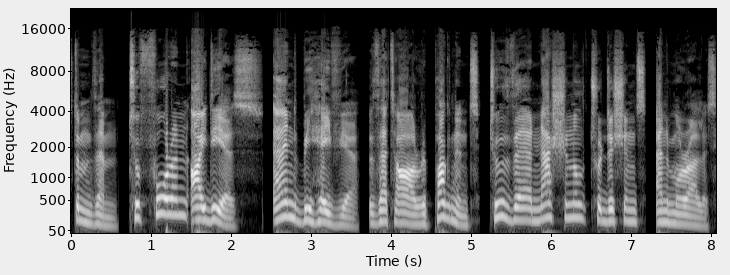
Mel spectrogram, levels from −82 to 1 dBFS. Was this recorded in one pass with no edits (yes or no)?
yes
